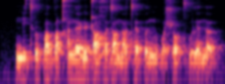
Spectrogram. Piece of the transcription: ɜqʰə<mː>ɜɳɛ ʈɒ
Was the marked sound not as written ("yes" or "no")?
yes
